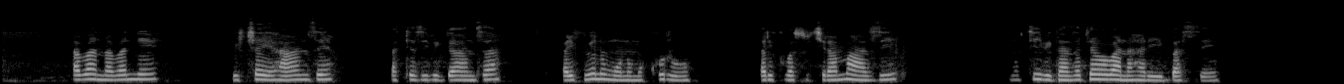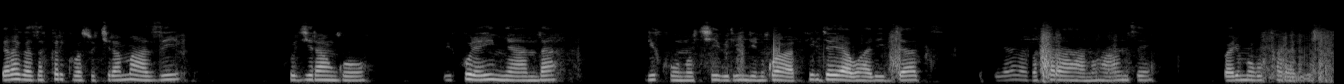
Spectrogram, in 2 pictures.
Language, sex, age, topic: Kinyarwanda, female, 18-24, health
